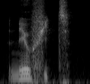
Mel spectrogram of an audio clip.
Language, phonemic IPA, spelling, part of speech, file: French, /ne.ɔ.fit/, néophyte, noun, LL-Q150 (fra)-néophyte.wav
- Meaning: neophyte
